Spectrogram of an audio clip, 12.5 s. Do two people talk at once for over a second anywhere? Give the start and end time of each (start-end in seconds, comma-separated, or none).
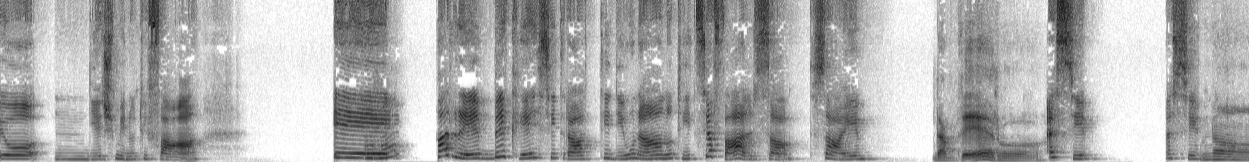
none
